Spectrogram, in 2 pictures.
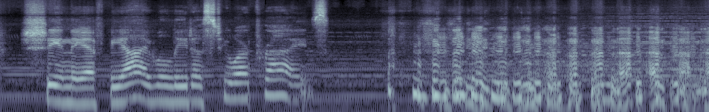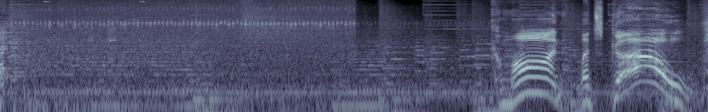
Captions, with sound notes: She and the FBI will lead us to our prize. (creepy evil laughter) Come on, let's go!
